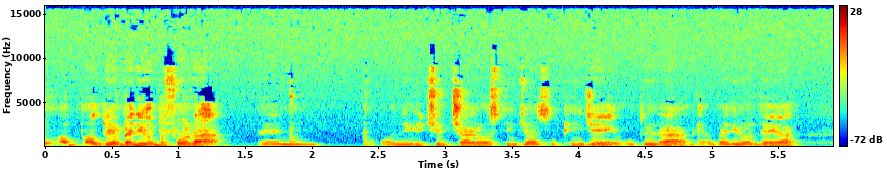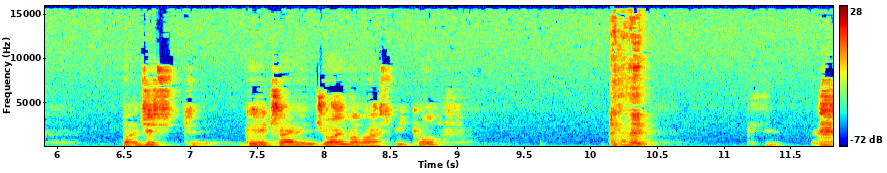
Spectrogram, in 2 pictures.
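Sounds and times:
speech: 0.0 - 5.8, 6.5 - 9.1, 10.1 - 10.6
person coughing: 10.2 - 10.6, 11.2 - 11.8.

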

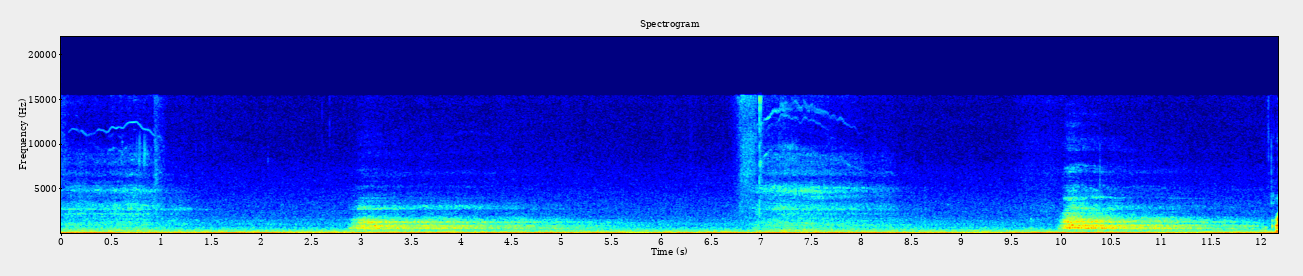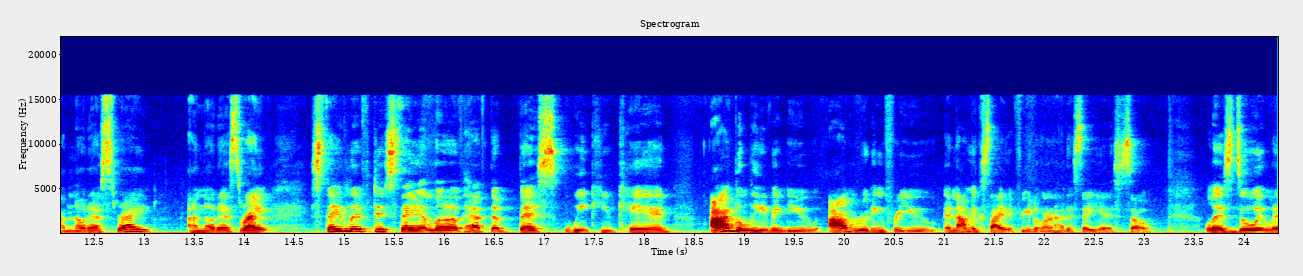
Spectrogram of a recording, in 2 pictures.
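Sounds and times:
slow deep breathing: 0.0 - 1.8, 2.7 - 9.0, 9.8 - 12.2, 23.2 - 23.6
steady low hum: 0.0 - 24.3
speech: 12.2 - 24.3.

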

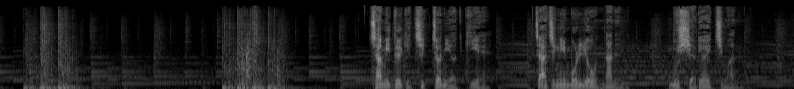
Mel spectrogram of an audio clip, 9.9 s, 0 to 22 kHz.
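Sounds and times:
heavy dull knocking on a door: 0.2 - 1.4, 2.7 - 4.0
speech: 4.7 - 9.4.

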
